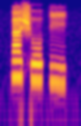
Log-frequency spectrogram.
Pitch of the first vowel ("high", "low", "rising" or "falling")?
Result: high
